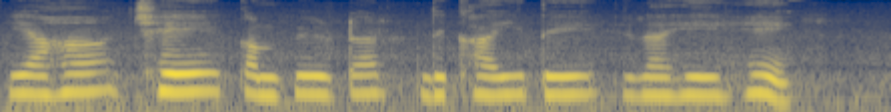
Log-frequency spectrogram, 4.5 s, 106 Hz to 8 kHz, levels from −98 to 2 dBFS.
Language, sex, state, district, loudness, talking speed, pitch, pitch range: Hindi, female, Madhya Pradesh, Dhar, -17 LUFS, 95 wpm, 215 Hz, 210-225 Hz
